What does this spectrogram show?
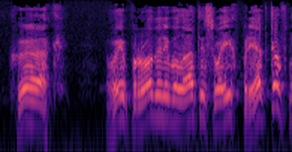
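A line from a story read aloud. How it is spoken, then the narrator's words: Mocking question. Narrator (Russian): насмешливо спросил Сент-Морен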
